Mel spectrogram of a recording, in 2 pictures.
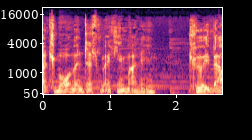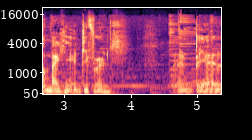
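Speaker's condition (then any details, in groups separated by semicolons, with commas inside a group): Cerebral palsy; diagnosed at about 12 months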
